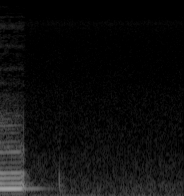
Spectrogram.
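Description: A woman's voice holding the last syllable of a word for about a third of a second at the start, then near silence: room tone.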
